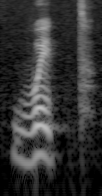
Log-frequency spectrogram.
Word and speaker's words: width: Similarly, the noun form of that is width. You donít pronounce the /d/ sound there; it is silent.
